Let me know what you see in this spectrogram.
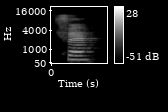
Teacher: Fa should have hums, the flow of breath.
